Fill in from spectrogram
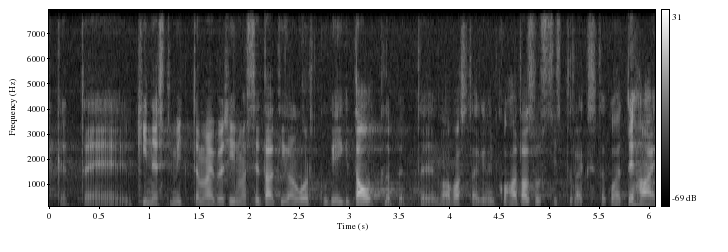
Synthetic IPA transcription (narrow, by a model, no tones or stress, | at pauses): ket̪ˑːḛkind̪est̪imit̪ːemɑejpeɑsilmɑsse̞d̪ɑet̪ːˑiɡ̥ɑko̞rd̪̥kujke̞ːɡ̥it̪ɑot̪ˑleb̥e̞t̪ːˑvɑ̰b̥ɑst̪ɑ̰ɡ̥emind̪ko̞ɦɑt̪ɑsust̪siːst̪ulḛksed̪ɑko̞het̪e̞ɦɑ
